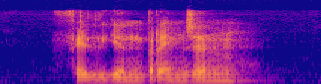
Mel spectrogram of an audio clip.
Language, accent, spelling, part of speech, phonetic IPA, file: German, Austria, Felgenbremsen, noun, [ˈfɛlɡənˌbʁɛmzn̩], De-at-Felgenbremsen.ogg
- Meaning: plural of Felgenbremse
